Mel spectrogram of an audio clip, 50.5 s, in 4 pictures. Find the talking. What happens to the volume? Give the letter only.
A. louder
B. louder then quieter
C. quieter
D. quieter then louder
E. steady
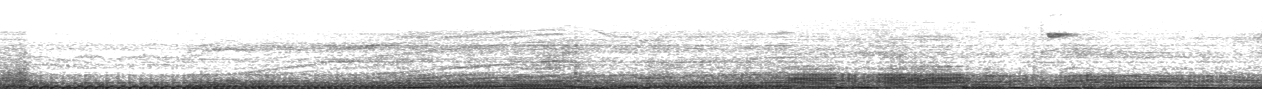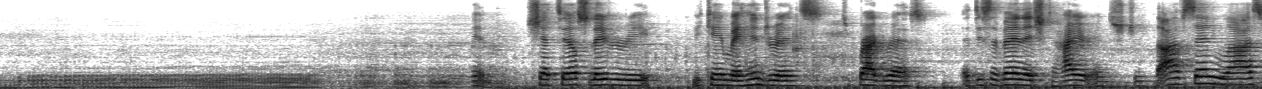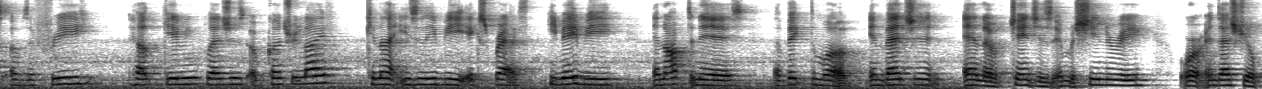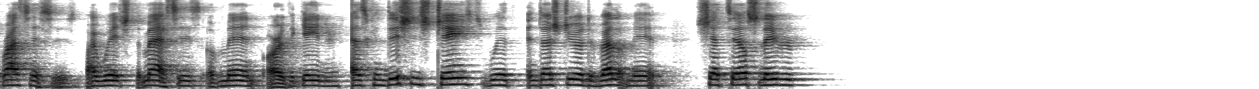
E.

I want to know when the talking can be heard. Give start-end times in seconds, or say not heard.
17.4-45.9.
